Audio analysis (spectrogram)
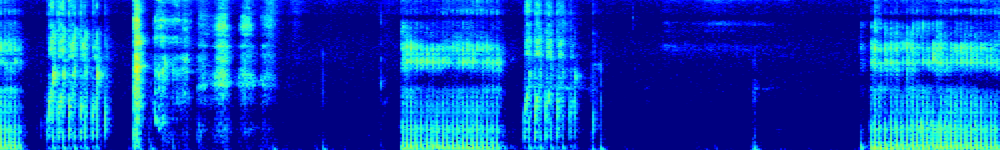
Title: Bulldog Bear Snoring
